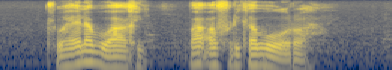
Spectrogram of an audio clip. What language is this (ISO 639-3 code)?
tsn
